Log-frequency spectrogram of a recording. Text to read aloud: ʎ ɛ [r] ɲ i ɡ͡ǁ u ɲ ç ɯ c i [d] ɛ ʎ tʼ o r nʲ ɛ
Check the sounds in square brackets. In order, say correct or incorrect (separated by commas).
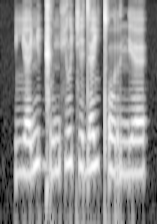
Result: incorrect, correct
